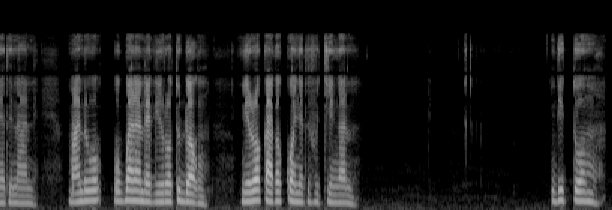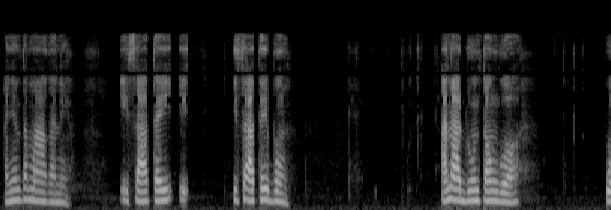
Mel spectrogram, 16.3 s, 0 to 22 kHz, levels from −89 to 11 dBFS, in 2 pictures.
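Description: Throughout the speech, MP2 compression at a starved bitrate has likely dropped the upper sub-bands, so nothing survives above 11.2 kHz and the sound turns dull. The remaining bands flicker with heavy gurgling, granular distortion, which fits a rate near 56 kbps.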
